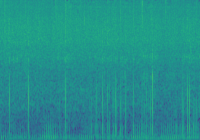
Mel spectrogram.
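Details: Relaxed sleeping domestic cats, a ginger tabby and a calico, purring: a soft low rumbling purr pulsing steadily, mixed with patter and drips of rain falling near a window.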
